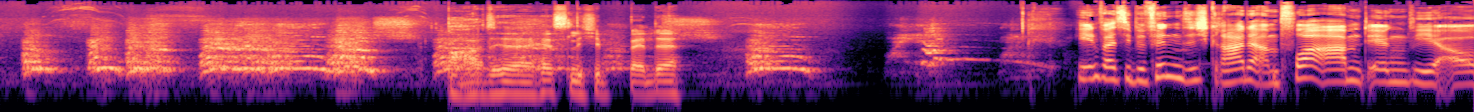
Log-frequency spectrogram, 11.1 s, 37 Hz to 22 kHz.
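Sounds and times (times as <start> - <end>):
dogs barking at night: 0.0 - 7.7
speech: 3.5 - 5.3, 8.1 - 11.0.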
